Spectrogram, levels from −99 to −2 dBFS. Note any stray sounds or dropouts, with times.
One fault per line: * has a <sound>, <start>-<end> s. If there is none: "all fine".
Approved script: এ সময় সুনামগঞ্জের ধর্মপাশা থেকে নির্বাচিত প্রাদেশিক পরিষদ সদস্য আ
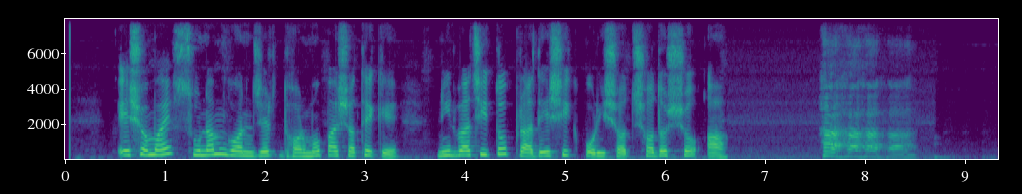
* has a laugh, 7.5-8.5 s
